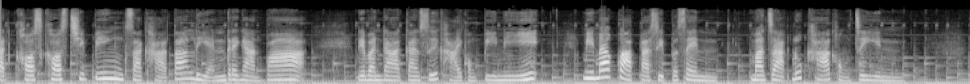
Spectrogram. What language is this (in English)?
Thai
